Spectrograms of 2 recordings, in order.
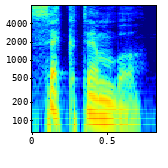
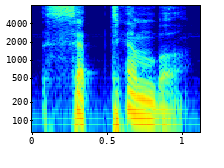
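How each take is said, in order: First: It is said with a C sound instead of P. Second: It is said with a clear P sound. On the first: The speaker calls it wrong. "it has a P and not a C. It's not September" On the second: The speaker calls it right. "it's September"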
